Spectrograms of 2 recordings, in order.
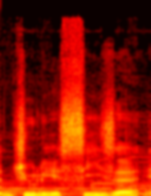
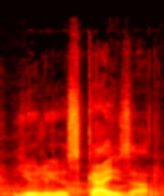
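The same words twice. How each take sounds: First: The C in Caesar is sounded like an S. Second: The C in Caesar is sounded like a K. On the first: This is the usual English pronunciation. "in English is how, how you would pronounce it" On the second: This is how classical Latin pronounced it. "in classical Latin it would be pronounced"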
